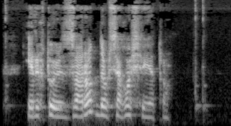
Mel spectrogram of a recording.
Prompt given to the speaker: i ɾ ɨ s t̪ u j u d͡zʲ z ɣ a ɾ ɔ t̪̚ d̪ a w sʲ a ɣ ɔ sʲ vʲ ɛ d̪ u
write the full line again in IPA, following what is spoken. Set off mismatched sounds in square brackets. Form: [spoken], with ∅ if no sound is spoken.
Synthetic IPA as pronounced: i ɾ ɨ [x] t̪ u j u d͡zʲ z [v] a ɾ ɔ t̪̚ d̪ [ɐ] w sʲ a ɣ ɔ sʲ vʲ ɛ [t̪] u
